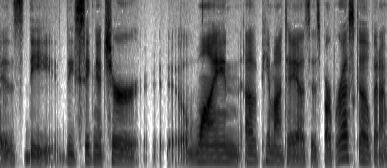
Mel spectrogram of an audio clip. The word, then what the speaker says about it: Piemonte: And if you're, yes, that's the English pronunciation of Piemonte. The Italian is Piemonte.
